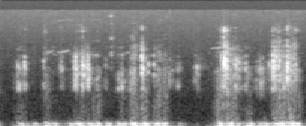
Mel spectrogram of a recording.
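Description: Typing on a computer keyboard: quick key clicks in two runs with a short pause about two and a half seconds in, over a low steady hum.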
